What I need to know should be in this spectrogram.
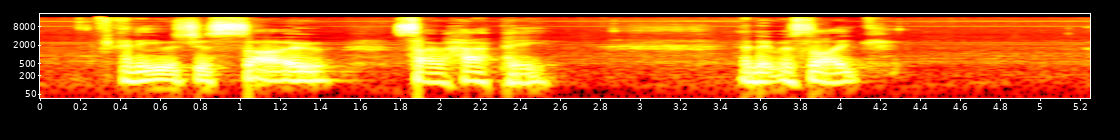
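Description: A man speaks calmly and close to a clip-on microphone, in short phrases.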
